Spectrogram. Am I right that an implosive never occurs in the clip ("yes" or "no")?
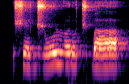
no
